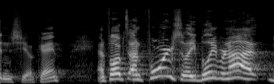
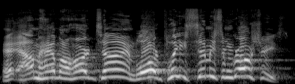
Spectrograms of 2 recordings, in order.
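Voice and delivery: pleading prayer; 5 semitones higher, 7 dB louder than usual. Retold or imitated. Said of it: "And she goes".

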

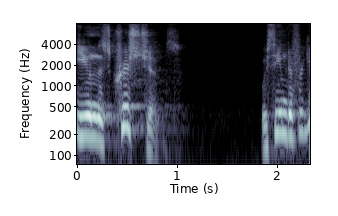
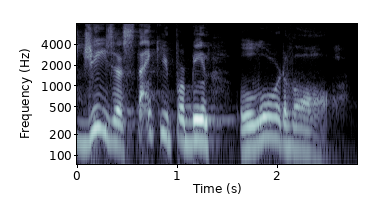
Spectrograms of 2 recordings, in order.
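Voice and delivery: mock prayer; 6 semitones lower, 5 dB quieter than usual. A hint of a believer's daily prayer to Jesus. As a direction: pray it gently and humbly. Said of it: "do we confess".

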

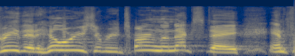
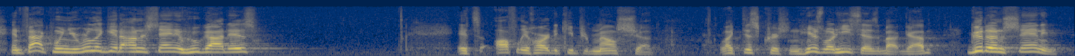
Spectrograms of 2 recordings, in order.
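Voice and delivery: usual speaking voice

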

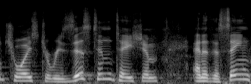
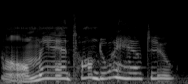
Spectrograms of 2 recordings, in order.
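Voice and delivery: high, soft whining complaint; a touch of petulant whine; whiny reluctance; 5 semitones higher, 9 dB quieter, slower than usual. Pretend. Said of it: "delight to do God's will".

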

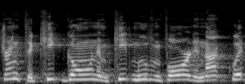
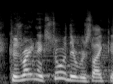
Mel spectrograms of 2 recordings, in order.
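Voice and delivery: normal talking voice

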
